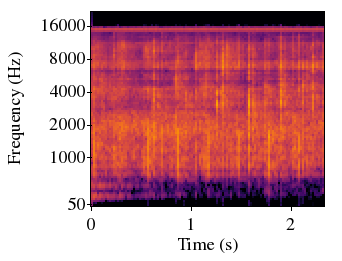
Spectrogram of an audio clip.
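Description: Audience applauding lightly in a theatre hall: a haze of many scattered hand claps.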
